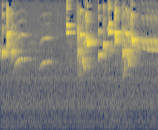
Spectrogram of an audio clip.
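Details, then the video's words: Goldfinch (steyla) giving a few thin rising whistles, a brief pause, then a quick bright twittering phrase with slurred high notes. "Song of bird goldfinch"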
